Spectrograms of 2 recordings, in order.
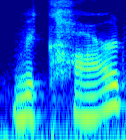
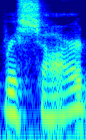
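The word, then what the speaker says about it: Matthieu Ricard: Buddhist monk named Matthew Ricard rishard Ricard uh as you can hear from at least my pronunciation of the first part of his name he is French he um got Advanced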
